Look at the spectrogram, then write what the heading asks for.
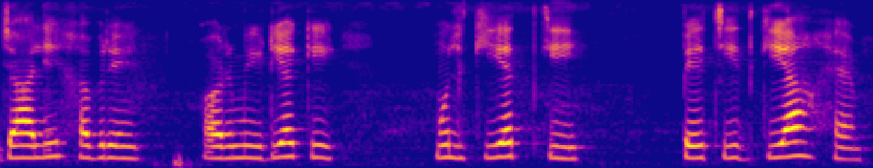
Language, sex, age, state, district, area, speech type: Urdu, female, 18-30, Bihar, Gaya, urban, spontaneous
